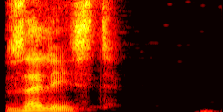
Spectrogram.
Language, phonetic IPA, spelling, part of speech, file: Russian, [zɐˈlʲesʲtʲ], залезть, verb, Ru-залезть.ogg
- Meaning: 1. to climb up (finished action) 2. to get into, to scramble 3. to meddle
